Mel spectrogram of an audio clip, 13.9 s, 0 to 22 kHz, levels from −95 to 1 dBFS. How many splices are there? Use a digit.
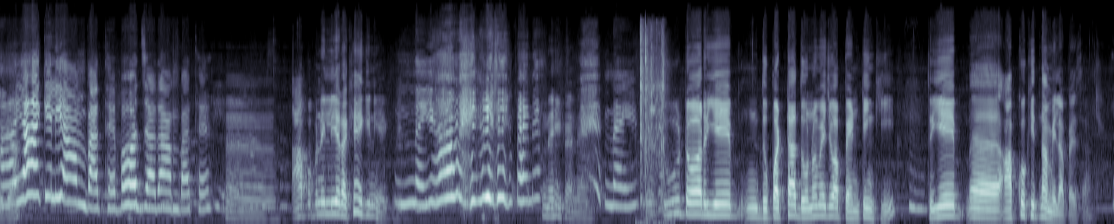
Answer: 1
